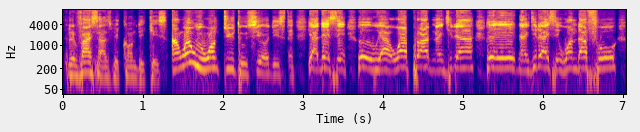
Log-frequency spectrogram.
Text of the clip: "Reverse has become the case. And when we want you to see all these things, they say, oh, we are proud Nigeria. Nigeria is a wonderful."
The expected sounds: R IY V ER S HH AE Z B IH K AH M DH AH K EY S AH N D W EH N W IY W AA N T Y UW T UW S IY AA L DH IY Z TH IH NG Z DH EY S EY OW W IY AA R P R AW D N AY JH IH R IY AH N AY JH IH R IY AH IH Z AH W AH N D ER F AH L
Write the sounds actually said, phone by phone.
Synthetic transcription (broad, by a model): R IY V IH S HH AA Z B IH K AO M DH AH K EY S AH N W EH N W IY W AA N T Y UW T UW S IY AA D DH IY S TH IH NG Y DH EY S EY OW W IY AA W P R AW D N AY JH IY R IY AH N AY JH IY R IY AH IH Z AH W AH N D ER F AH L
